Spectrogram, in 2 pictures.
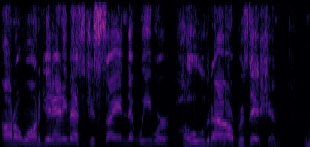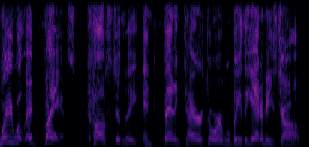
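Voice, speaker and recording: Casting: woman as swaggering schoolgirl commander, rousing war oratory, very expressive pitch, dry close sound. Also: brisk, hardly any pauses, no echo. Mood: bombastic. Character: brash, bombastic schoolgirl tank commander giving a war speech. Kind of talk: rousing military speech in a comic audio drama.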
